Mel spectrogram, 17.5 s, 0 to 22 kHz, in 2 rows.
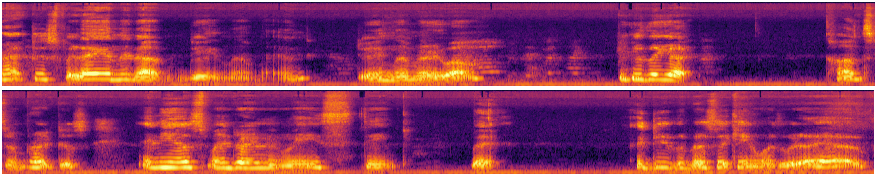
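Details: Adult woman with cerebral palsy diagnosed at 6 months, level 4 or 5 by her own estimate, affecting her whole body including her speech somewhat and her hands; also has dystonia; dysarthria (cerebral palsy).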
